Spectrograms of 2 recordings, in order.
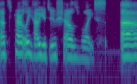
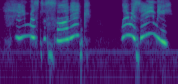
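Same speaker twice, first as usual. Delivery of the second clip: very high, little cartoon character voice. Trying out Sonic character voices: Cream voice. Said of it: "that is Cream's voice right there".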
